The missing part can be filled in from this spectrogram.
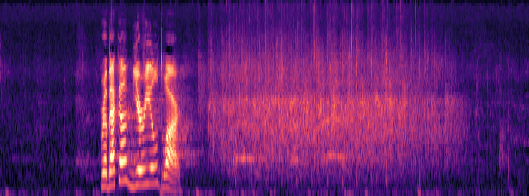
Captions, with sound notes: Rebbeca Muriel Duar. (audience applauding) (audience cheering)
